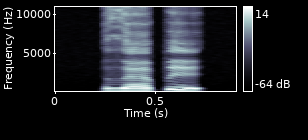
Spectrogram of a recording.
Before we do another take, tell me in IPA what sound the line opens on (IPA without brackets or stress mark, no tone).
ð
